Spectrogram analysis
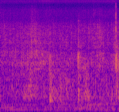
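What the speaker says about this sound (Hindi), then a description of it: "इसको थोड़ा सा भूनेंगे" Turnip curry masala with yogurt frying in ghee, a low steady sizzle with stirring and a few sharp spoon clinks against the pot.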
